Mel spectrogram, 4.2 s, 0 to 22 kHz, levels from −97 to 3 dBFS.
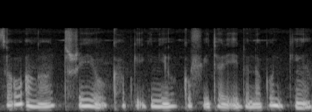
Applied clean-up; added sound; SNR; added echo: none; none; none; none.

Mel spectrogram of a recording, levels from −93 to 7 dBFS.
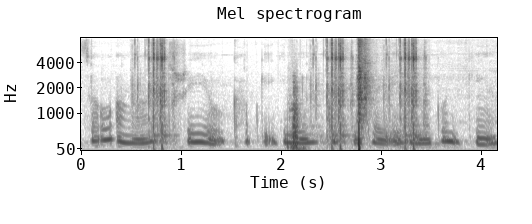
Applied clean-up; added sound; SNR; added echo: none; Mechanisms + Fire; -4 dB; none.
